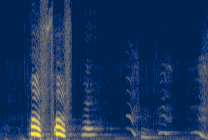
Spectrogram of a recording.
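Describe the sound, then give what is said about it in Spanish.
A small dog gives two quick, high-pitched yaps, followed by a few soft, whiny whimpers trailing off. “Aquí estamos también con el perrito tuyo, Río. Río, ¿cómo estás?”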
